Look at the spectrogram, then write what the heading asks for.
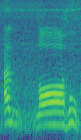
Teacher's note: حمزہ کو باریک اور لفظ اللہ کے لام کو پر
